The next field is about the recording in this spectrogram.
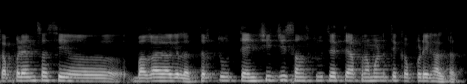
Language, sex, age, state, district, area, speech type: Marathi, male, 18-30, Maharashtra, Raigad, rural, spontaneous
